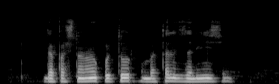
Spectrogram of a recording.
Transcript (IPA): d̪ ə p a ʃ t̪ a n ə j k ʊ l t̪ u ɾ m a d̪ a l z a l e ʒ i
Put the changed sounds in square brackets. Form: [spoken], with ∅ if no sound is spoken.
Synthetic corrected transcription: d̪ ə p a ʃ t̪ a n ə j k ʊ l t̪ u ɾ [b] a [t̪] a l z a l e ʒ i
